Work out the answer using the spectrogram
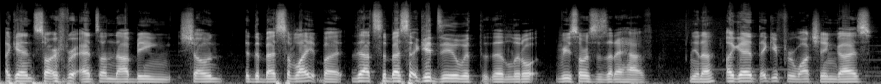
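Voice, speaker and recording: A man with a sick, slightly off voice closes out his game guide video from a home setup. He rambles and keeps apologizing, speaking at an average pitch. The recording is close and dry, with no room sound. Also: smooth, no echo. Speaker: gaming channel host. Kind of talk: casual game guide outro.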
